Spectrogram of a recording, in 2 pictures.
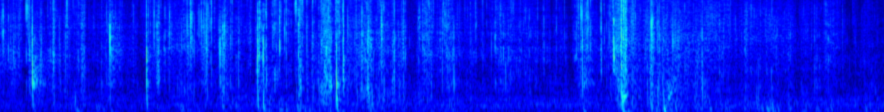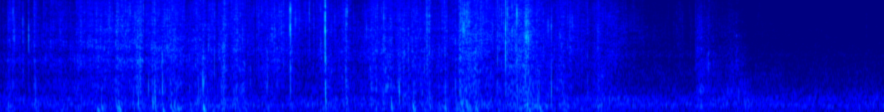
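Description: Plastic bubble wrap being pulled apart and unwrapped from a graded coin slab, crinkling with many sharp crackles. The rustling dies away about eleven seconds in.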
